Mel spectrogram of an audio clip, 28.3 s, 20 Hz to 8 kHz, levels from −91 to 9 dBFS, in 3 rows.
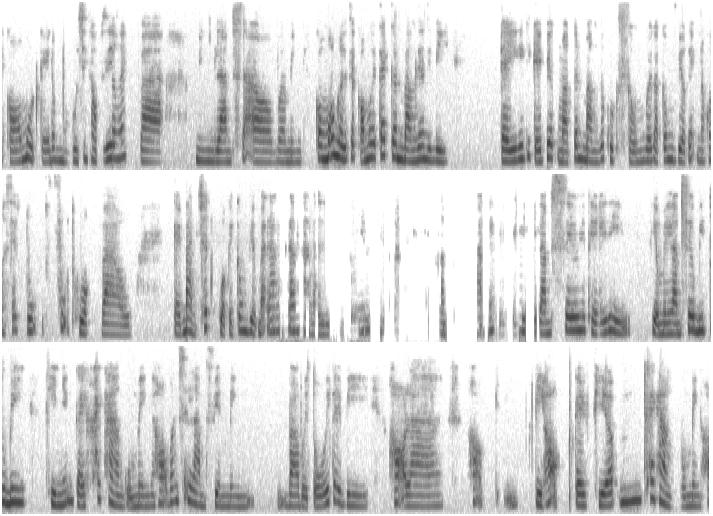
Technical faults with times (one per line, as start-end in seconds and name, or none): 13.10-15.98 speech suppressed in double talk
14.34-14.57 other side's voice leaking through
16.07-16.33 other side's voice leaking through
16.25-16.64 speech suppressed in double talk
